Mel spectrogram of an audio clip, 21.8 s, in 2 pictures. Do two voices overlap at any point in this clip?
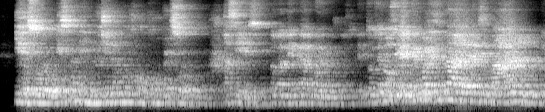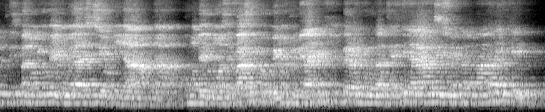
No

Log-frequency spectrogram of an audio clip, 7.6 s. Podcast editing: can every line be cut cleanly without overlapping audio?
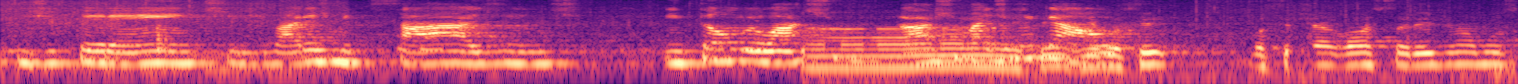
No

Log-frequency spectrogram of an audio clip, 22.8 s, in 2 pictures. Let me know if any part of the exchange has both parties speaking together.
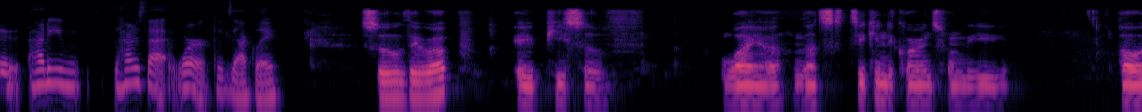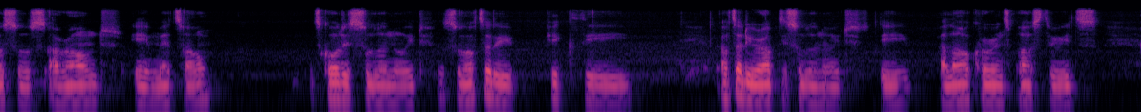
No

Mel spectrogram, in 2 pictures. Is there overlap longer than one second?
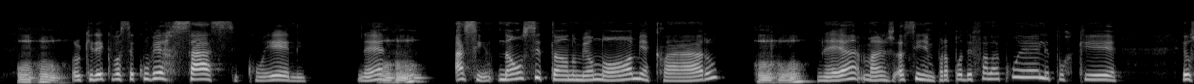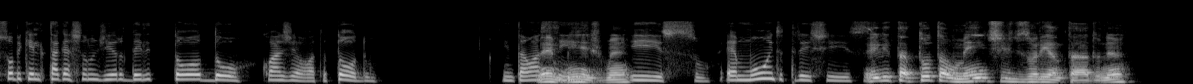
No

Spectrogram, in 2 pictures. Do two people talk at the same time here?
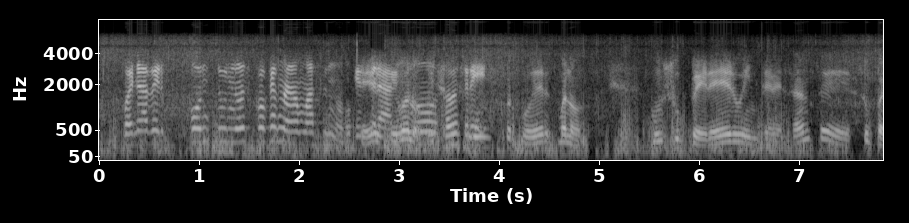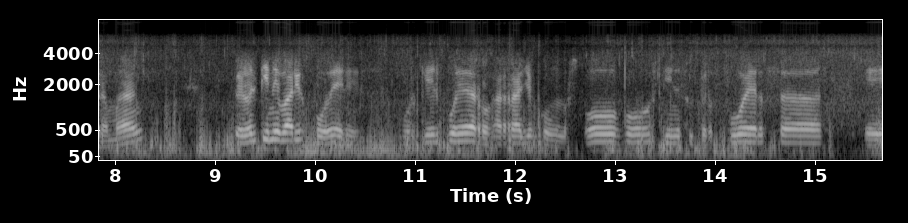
Yes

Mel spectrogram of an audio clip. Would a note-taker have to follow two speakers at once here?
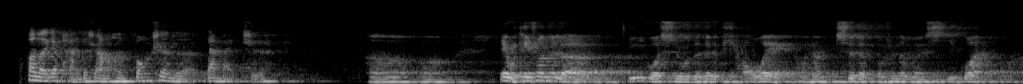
No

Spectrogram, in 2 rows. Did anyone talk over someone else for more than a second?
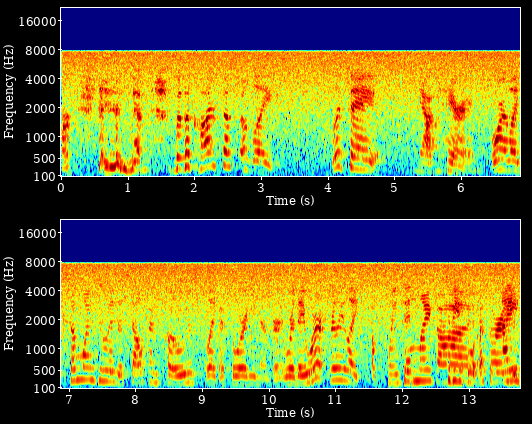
No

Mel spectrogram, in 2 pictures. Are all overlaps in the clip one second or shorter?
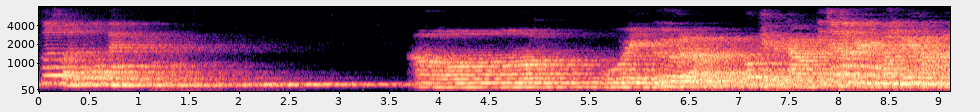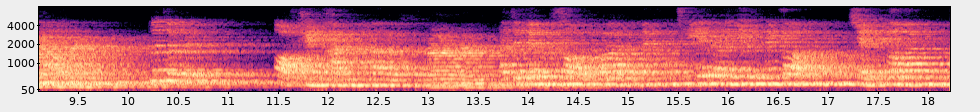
No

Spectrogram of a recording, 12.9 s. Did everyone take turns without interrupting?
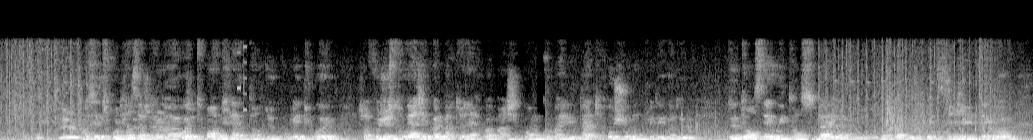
No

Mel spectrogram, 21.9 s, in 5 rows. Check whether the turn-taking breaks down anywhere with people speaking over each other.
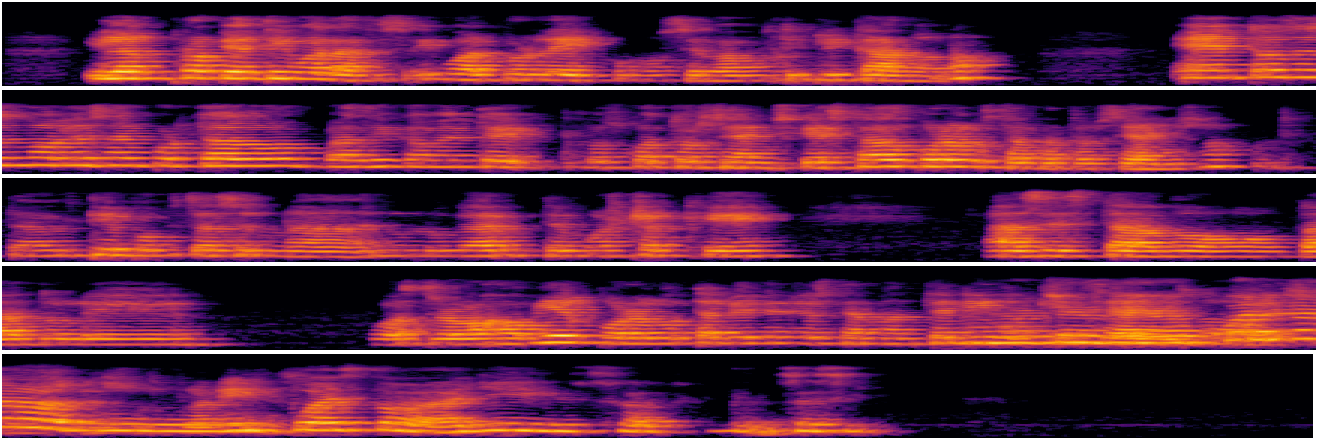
Yes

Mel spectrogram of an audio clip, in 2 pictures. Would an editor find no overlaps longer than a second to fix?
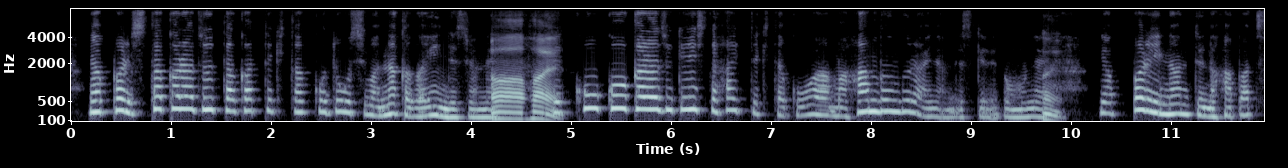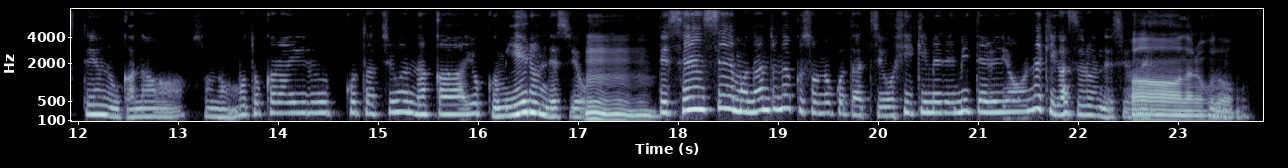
Yes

